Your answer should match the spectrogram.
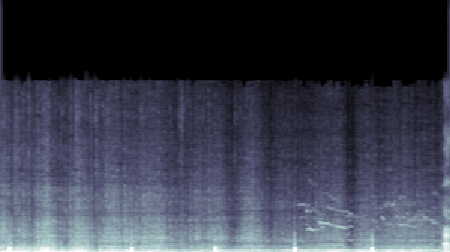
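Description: Low rumbling drone from a film soundtrack with a steady low hum underneath. The rumble fades out after about a second, and four soft knocks follow about a second apart.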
